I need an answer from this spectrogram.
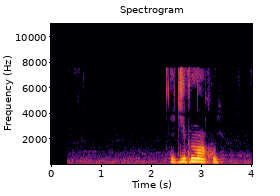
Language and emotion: Russian, angry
